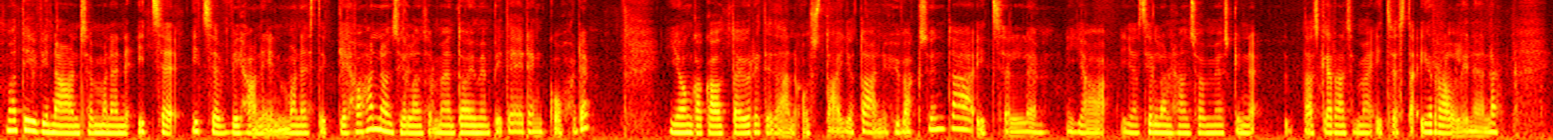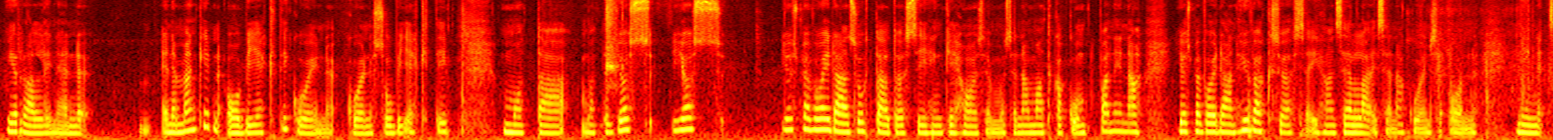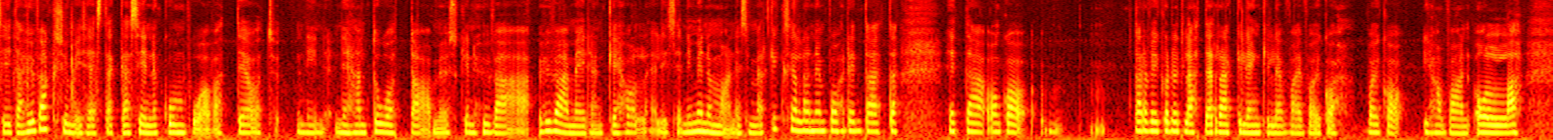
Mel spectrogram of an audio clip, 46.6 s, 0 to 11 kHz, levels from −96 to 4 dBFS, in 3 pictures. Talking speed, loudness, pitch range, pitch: 120 wpm, -19 LUFS, 175-210 Hz, 185 Hz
